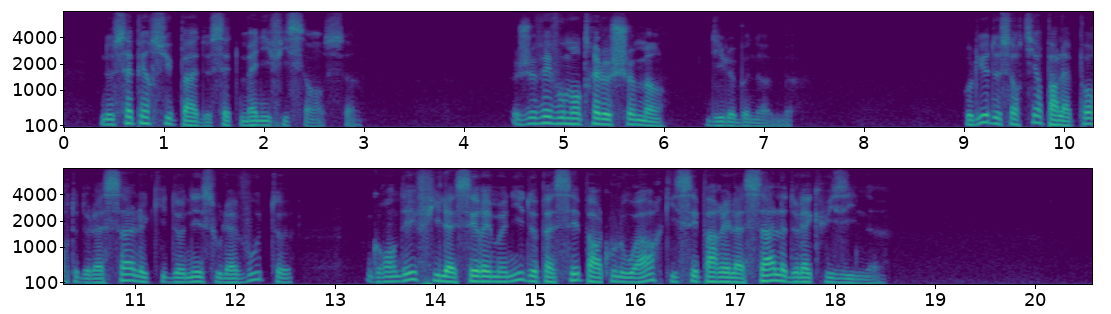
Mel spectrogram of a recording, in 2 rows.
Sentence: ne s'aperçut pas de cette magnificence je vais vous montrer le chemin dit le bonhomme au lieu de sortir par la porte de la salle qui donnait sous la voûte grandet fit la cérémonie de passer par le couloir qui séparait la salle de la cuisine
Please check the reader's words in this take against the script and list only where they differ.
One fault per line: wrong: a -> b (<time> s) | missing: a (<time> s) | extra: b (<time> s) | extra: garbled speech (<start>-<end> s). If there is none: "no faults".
missing: le (15.6 s)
